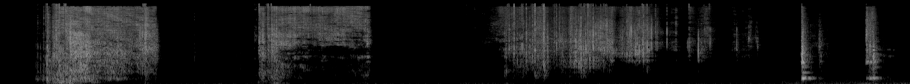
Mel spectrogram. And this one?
tearing and discarding paper
the recording of a tearing paper, turning it into a paper ball and discarding it in a plastic bucket.
recorded with a SF-666 condenser microphone
edited with adobe audition 2018
discarding, paper, ripping, trash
